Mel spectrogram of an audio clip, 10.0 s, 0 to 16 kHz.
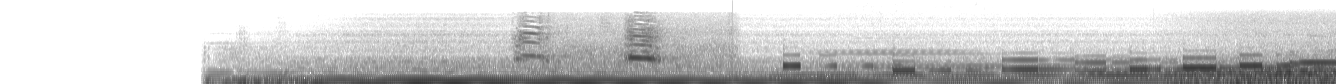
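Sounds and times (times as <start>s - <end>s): low music drone: 1.6s - 10.0s
gull calls: 3.8s - 5.2s.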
